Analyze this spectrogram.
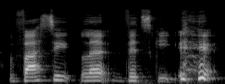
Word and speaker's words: Vasilevitsky: I am joined by Igor and I'm gonna pronounce his name last name correctly vasi Levitsky is it correct yeah okay great and as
